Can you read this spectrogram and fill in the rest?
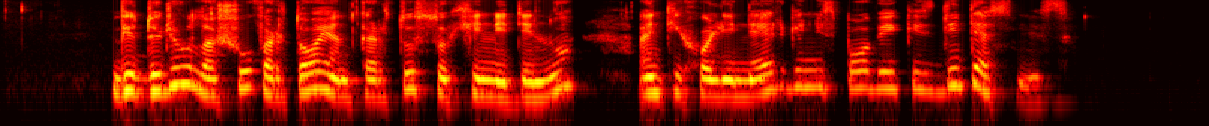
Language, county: Lithuanian, Klaipėda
